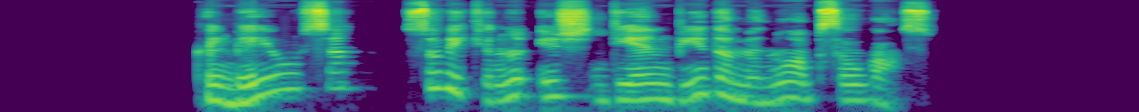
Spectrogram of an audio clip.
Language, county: Lithuanian, Kaunas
